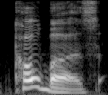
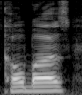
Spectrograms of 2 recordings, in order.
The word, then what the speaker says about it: Qobuz: But somebody told me about Qobuz. I think that's how it's pronounced, Qobuz.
